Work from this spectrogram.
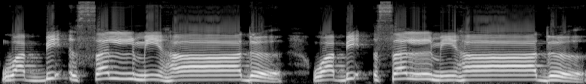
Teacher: اب یہاں پر میں دال کو ہلاؤں گا تھوڑا سا زیادہ کر کے، یہاں پر جو میں قلقلہ کروں گا تھوڑا سا زیادہ کروں گا، وَبِئْسَ الْمِہَادُ، وَبِئْسَ الْمِہَادُ۔ ٹھیک ہے، اب یہاں پر میں دال کی آواز کو زیادہ ہلا رہا ہوں، قلقلہ زیادہ کر رہا ہوں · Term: قلقلہ کبیرہ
